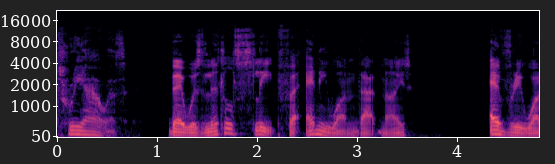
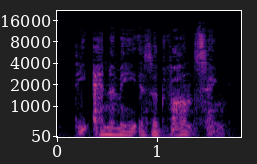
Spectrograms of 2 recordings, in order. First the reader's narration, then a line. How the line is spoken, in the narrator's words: he whispered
